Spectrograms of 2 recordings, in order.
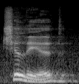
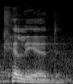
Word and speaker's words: chiliad: and number 21 21 you have two pronunciations for your word you can either have chilliad or Gilead chilliad or chiliad yes or a thousand things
